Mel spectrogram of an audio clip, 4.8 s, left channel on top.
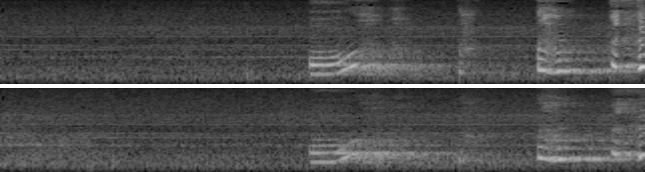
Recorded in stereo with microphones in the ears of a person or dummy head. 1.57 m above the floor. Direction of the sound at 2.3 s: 60° left (ahead or behind).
